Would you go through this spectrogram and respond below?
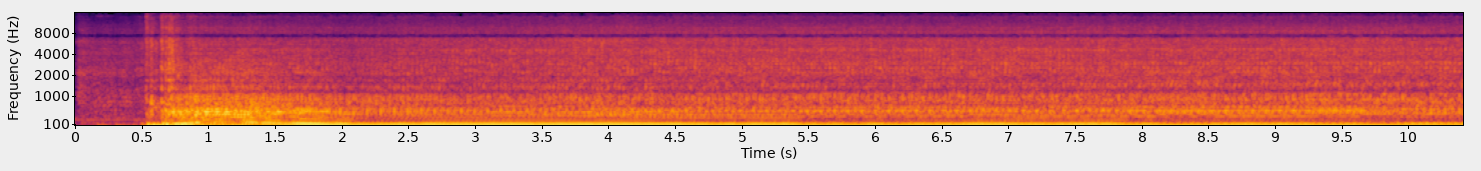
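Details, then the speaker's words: Toyota Supra cold start right after a new downpipe was installed: starter catches fast, revs flare loud then settle into a smooth fast idle with a deep exhaust note, much louder than the earlier cold start; healthy. "Okay, right off bat, much louder cold start. I don't know if y'all could pick up the difference between the quick cold start I did earlier and that one, much louder."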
